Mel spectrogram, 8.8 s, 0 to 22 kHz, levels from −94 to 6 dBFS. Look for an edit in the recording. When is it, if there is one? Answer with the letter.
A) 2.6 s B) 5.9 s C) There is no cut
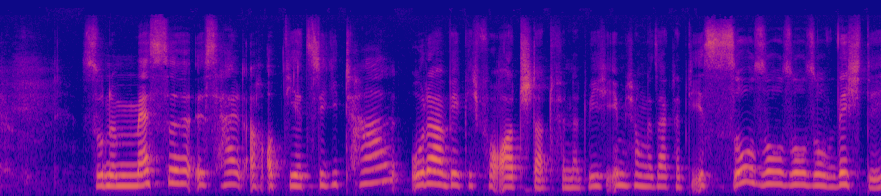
C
